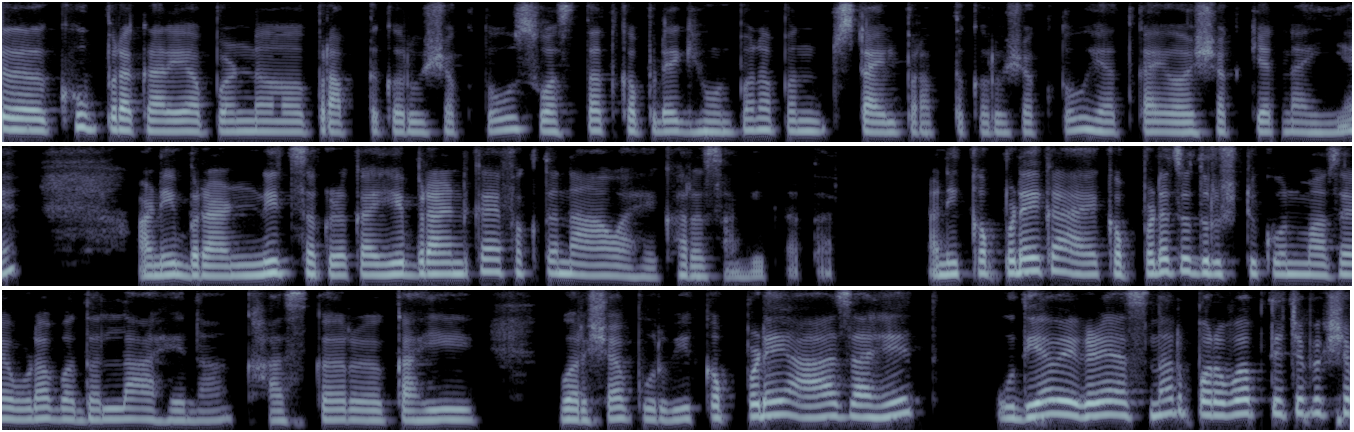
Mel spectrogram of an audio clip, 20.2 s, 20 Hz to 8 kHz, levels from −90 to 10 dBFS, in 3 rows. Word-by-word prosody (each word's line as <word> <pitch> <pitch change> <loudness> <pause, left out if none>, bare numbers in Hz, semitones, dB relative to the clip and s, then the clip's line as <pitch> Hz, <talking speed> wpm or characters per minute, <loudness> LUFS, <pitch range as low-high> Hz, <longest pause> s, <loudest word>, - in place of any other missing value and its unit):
अ, 200 -2 +6
खूप 240 -4 -1
प्रकारे 185 -3 +3
आपण 175 0 -1
अ, 175 -1 -1
प्राप्त 165 -2 -3
करू 170 -1 -2
शकतो. 175 +3 -5
स्वस्तात 180 0 -1
कपडे 175 -1 -1
घेऊन 170 0 -3
पण 195 - -1
आपण 180 -2 -2
स्टाईल 165 -2 +2
प्राप्त 160 +1 -8
करू 165 0 -6
शकतो 175 +4 -7
ह्यात 175 -3 -1
काही 170 0 -1
अशक्य 170 +1 -2
नाहीये 165 +5 -3 0.6
आणि 180 +2 +2
ब्रँडनीच 180 +5 +3
सगळं 185 -3 +1
काही 185 0 +2
हे 195 - +6
ब्रँड 200 0 +3
काय 235 -1 +2
फक्त 215 0 -5
नाव 175 -3 +1
आहे 155 -2 -6
खरं 180 -3 -3
सांगितलं 75 +2 -11
तर. - - -14 0.5
आणि 190 +2 +3
कपडे 220 +3 +4
काय 205 -6 +1
कपड्याचा 205 +5 +2
दृष्टीकोन 200 -2 0
माझा 190 0 0
एवढा 185 0 +1
बदलला 180 0 -2
आहे 165 -3 -4
ना, 155 - -9
खासकर 160 +3 -4
अ, - - -1
काही 165 +1 0 0.5
वर्षापूर्वी 175 0 0
कपडे 225 +5 +3
आज 220 0 +2
आहेत, 240 +7 +2 0.3
उद्या 215 +6 +4
वेगळे 245 -1 +7
असणार, 245 +4 0
परवा 250 +2 +5
त्याच्यापेक्षा 275 +1 +1
185 Hz, 165 wpm, -29 LUFS, 170-210 Hz, 0.6 s, वेगळे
